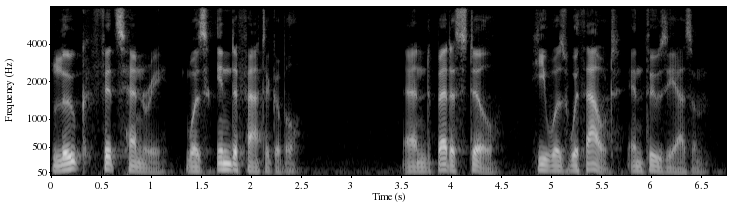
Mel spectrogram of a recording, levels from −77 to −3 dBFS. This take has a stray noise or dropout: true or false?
false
